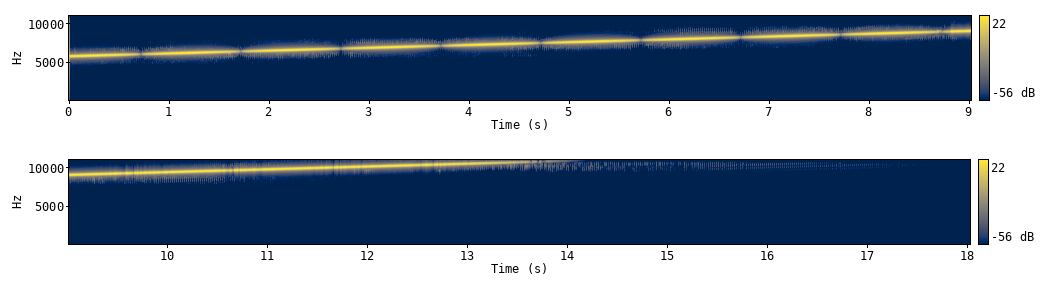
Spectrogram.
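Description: Pure whistle-like tone rising slowly in pitch, pulsing about once a second, then steady; a hearing test sweep for checking high-pitch hearing.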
